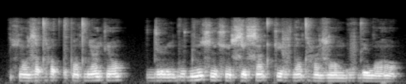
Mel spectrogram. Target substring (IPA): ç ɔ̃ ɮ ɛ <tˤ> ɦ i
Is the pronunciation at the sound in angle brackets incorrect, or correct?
correct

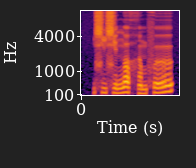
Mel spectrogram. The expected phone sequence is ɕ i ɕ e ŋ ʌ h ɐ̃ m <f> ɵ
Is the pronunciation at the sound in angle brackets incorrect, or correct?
correct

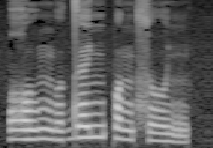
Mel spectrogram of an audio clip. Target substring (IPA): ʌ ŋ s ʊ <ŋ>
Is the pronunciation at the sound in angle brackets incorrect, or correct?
incorrect: ɲ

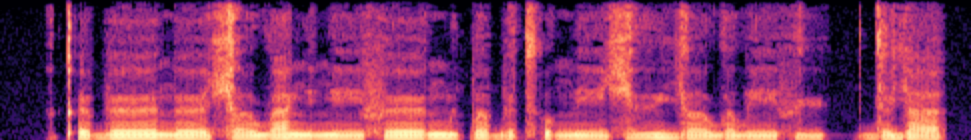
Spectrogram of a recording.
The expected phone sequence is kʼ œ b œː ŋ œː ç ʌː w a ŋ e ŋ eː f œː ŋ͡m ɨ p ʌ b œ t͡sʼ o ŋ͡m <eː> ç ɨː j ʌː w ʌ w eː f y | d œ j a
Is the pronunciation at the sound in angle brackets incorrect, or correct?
correct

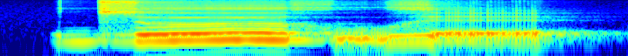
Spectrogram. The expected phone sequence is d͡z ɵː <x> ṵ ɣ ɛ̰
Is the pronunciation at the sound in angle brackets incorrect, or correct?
correct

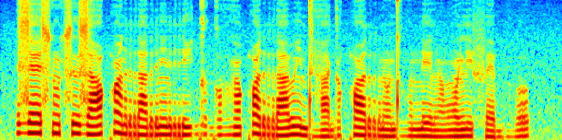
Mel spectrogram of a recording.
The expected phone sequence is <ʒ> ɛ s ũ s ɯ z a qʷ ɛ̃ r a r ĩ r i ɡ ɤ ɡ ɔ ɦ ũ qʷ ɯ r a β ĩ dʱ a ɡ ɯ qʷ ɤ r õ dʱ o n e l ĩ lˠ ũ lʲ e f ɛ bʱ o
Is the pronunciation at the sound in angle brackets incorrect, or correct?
incorrect: z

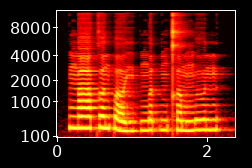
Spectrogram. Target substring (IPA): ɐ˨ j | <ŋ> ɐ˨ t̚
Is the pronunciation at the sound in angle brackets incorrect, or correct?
correct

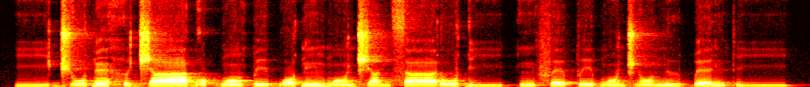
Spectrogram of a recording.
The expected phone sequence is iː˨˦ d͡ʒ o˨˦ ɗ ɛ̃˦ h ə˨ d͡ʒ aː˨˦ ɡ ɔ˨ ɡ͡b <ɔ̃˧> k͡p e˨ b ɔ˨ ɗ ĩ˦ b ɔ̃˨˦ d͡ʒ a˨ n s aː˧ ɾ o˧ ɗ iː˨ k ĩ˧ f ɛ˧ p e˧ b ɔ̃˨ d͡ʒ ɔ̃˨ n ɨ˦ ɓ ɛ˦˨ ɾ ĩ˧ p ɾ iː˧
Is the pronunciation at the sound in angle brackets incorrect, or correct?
correct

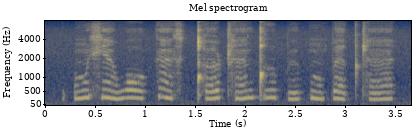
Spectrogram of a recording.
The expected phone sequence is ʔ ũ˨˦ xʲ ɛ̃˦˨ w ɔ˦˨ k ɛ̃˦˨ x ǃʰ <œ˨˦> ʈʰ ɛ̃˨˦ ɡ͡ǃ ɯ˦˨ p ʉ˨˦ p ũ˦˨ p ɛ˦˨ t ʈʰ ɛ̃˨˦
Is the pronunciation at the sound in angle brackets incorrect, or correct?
correct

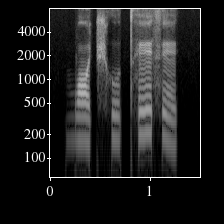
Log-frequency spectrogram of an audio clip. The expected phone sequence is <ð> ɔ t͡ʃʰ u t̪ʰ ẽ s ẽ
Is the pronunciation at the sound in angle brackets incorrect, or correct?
incorrect: b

